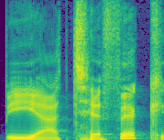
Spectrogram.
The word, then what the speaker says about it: beatific: So I know you have a great breakdown of the beatific.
